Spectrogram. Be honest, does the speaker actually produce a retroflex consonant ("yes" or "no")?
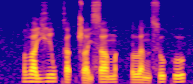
yes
